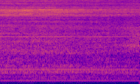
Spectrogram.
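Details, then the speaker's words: Kenmore dehumidifier reassembled after cleaning and oiling of the motor: steady, even hum with a constant low tone and no rattle or wobble; running smoothly. "oiled the motor and it sounds great all right very smoothly not so many vibrations and no rivaling either"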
